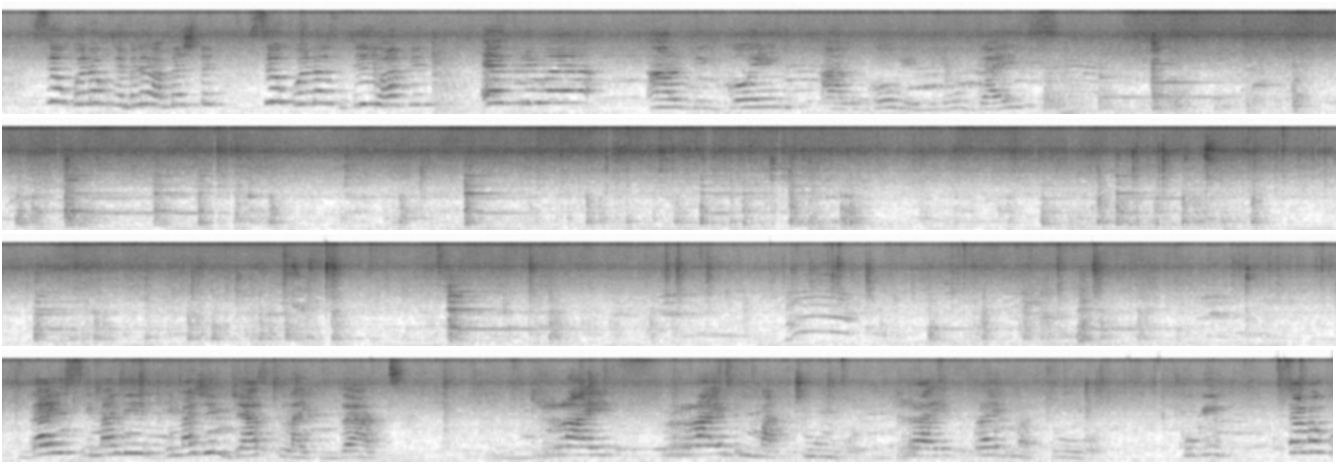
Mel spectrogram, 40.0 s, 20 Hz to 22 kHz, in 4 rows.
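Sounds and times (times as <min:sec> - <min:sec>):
meat sizzling in a pot: 0:00.0 - 0:40.0.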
